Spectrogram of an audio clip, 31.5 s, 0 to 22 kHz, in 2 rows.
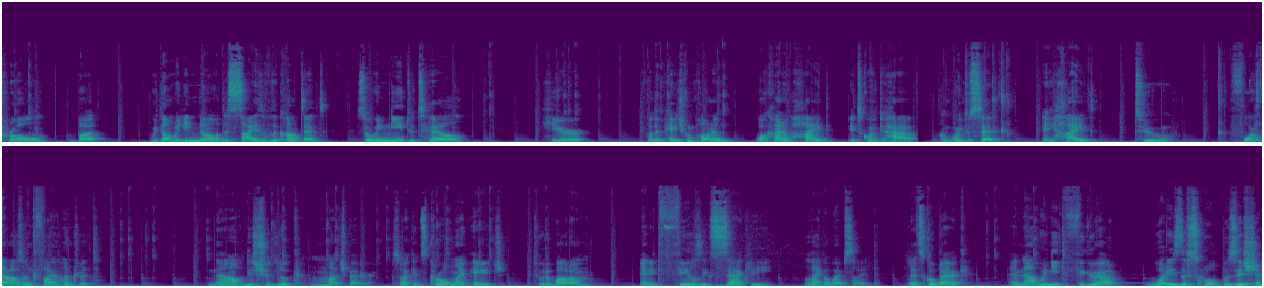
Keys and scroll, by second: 11.8-13.7 typing, 15.2-16.6 typing.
